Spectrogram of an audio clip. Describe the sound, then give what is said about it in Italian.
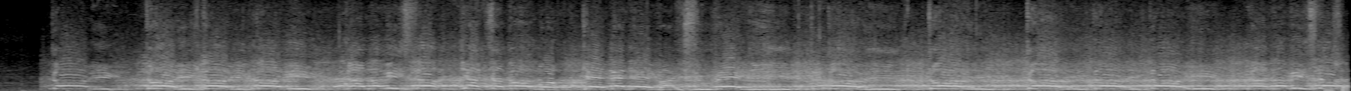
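Football fans chant an insult at a player. A loud, sustained chorus of massed male voices rises after a brief quiet start and keeps a rhythmic, rolling cadence throughout. “Se lo sei stato, credo tu sia stato in linea di massimo uno dei giocatori più insultati del mondo occidentale. Esatto, no? bravo, sì. Allora, ti faccio sentire di nuovo questo coro.”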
